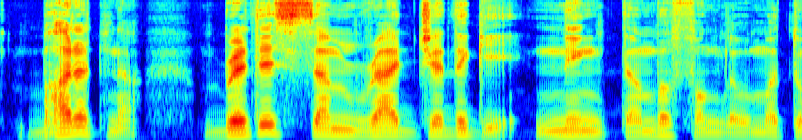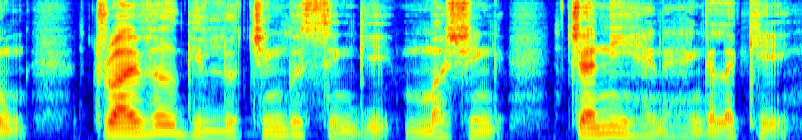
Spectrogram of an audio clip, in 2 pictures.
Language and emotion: Manipuri, neutral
